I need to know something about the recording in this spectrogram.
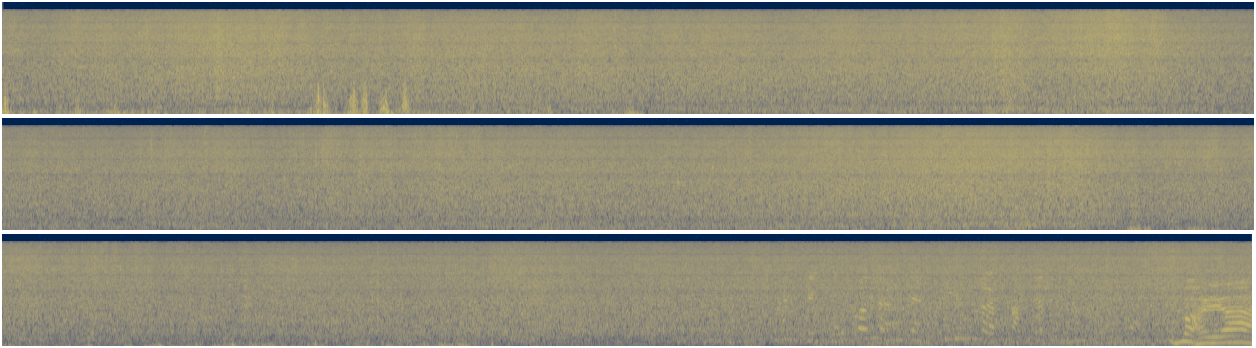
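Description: Waves crash and swash over rocks outdoors.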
